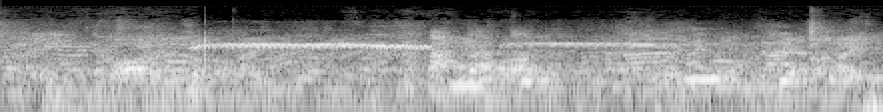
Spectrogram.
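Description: A referee's whistle blows two sharp blasts.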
